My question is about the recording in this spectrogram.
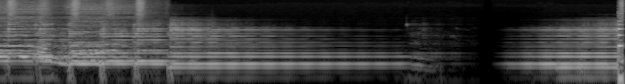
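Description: Background music with guitar. A steady beat stops about two seconds in, leaving a held chord that fades to a brief silence near the five-second mark, then a chord swells back in.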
